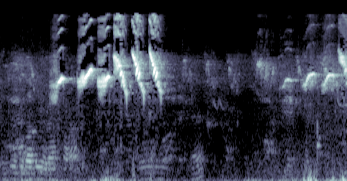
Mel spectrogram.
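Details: Mutant double-collared seedeater singing during training: a strong sequence of about six sharp, rapid downslurred notes, then a brief lull and softer whistled phrases picking up again at the end.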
